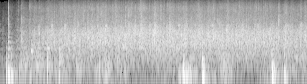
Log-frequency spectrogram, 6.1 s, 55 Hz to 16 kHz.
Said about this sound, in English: That was better than the golf clap earlier, so yeah, thank you so much for that. That's so good. Nice. It's what you get at the 18th hole, I think, this kind of thing.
